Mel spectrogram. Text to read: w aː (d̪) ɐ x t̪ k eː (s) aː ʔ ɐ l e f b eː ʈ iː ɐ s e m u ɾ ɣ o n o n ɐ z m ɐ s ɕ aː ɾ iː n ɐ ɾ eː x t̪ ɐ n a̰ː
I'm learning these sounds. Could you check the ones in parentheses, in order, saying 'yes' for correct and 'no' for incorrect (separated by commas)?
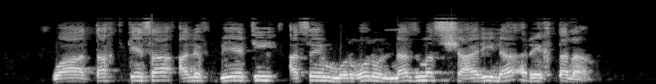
no, yes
